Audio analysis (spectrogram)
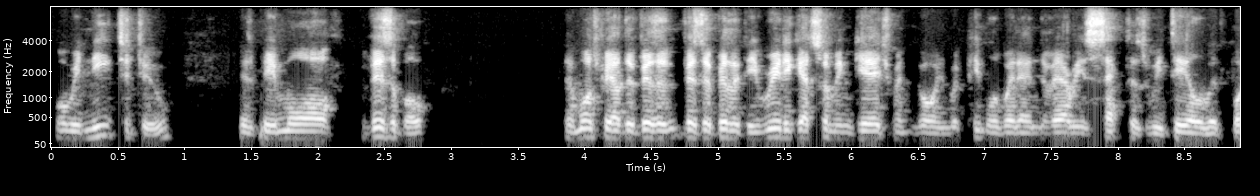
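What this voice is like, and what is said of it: Northeast English accent. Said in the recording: “you're a northeast lad, I'm hoping, with a similar accent to me... Northeast.”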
